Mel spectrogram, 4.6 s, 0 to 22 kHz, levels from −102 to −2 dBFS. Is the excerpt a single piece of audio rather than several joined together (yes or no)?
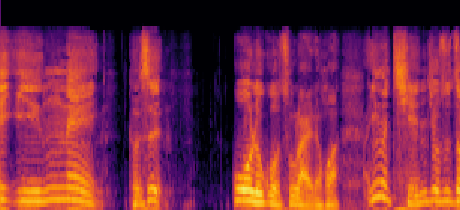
no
